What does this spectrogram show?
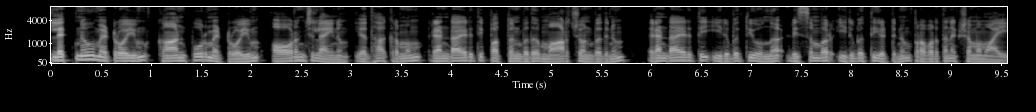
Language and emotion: Malayalam, neutral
